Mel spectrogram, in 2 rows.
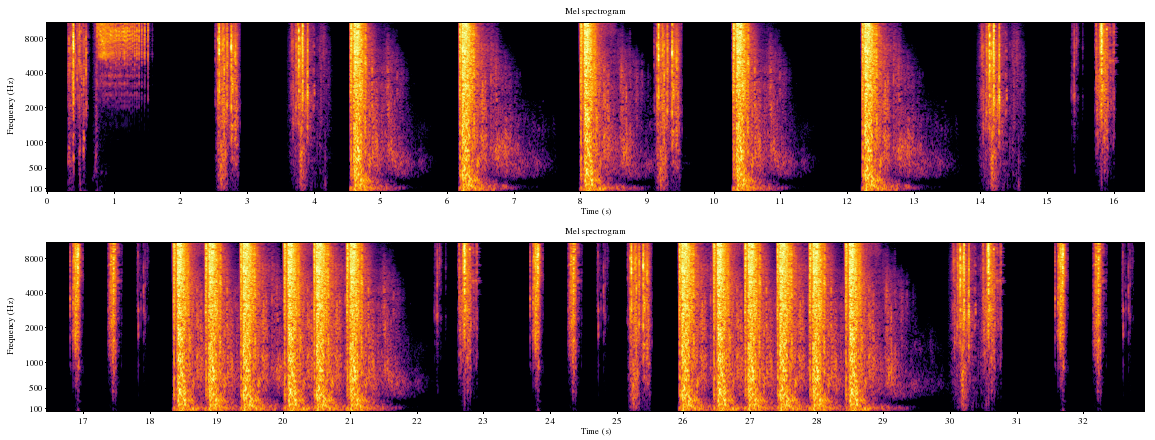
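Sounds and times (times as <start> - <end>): gunshots: 4.6 - 5.6, 6.2 - 9.5, 10.3 - 11.4, 12.2 - 13.5, 18.4 - 22.0, 25.9 - 29.6.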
